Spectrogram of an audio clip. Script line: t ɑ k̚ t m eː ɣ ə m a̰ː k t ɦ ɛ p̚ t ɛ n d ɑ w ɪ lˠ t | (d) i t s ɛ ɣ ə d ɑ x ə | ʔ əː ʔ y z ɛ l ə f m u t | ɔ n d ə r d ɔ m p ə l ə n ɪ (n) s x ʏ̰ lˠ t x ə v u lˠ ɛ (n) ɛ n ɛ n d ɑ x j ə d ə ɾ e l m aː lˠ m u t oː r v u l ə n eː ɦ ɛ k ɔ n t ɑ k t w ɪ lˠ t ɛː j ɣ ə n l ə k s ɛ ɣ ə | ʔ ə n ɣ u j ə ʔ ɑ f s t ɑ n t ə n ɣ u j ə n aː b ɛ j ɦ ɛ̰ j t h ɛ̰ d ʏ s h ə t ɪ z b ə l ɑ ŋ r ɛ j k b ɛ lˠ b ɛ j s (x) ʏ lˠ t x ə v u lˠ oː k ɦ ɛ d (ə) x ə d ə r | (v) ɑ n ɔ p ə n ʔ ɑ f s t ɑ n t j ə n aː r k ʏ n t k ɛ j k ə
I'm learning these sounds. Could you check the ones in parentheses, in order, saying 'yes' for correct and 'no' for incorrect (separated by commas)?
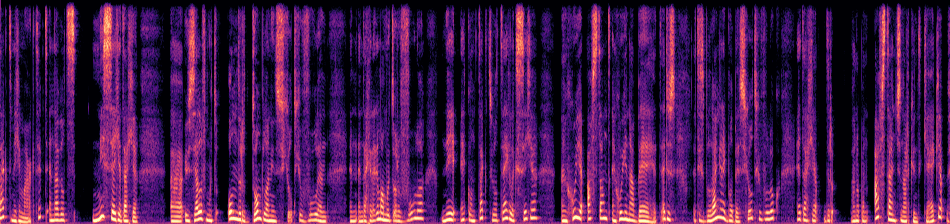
no, yes, yes, yes, no, yes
